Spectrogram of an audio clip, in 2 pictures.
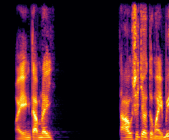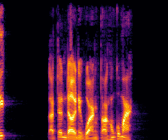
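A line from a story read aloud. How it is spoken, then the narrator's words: Firm, confident. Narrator (Vietnamese): Tôi vên mặt đáp bằng giọng chắc nịch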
